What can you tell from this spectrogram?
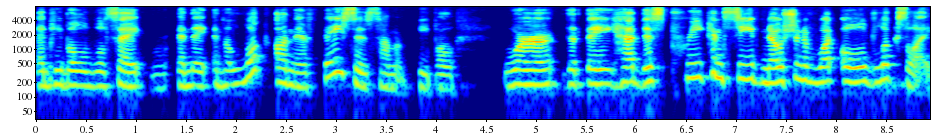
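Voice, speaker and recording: A woman speaks in an ordinary speaking voice, medium in pitch. Her pace is fairly slow and her pitch varies in an ordinary way. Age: 60s. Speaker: participant. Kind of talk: online group discussion.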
